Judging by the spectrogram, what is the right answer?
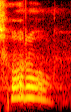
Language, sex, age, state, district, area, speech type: Hindi, female, 60+, Bihar, Madhepura, rural, read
